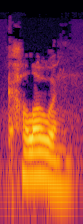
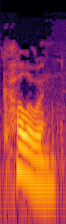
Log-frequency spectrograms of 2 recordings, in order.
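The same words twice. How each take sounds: First: The name is said not rhyming with Bronwyn. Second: The name is said to rhyme with Bronwyn. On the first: This is how the author intends it. "But her, it's Culloen" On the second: This is how a reader would guess it from the spelling. "when I see that, I see Culloen. Like Bronwyn"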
